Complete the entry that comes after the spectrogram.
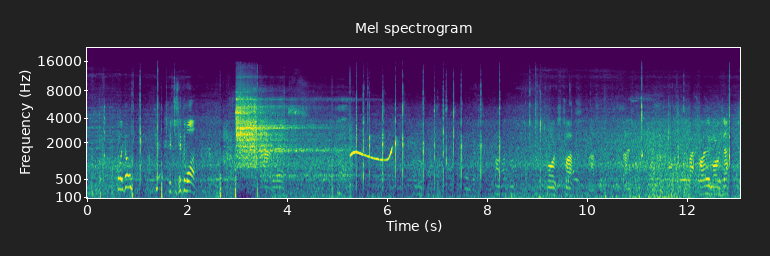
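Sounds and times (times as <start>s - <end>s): short whistled note: 3.0s - 6.3s.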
